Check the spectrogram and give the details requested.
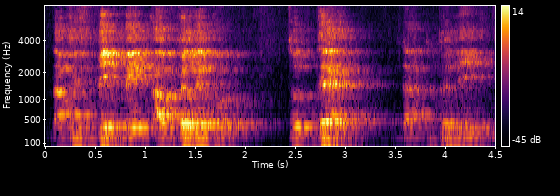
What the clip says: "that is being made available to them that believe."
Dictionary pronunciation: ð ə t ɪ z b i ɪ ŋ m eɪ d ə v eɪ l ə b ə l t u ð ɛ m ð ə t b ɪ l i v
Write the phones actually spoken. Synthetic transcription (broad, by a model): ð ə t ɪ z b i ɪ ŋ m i ə v eɪ l ə b ə l t u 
